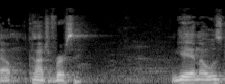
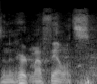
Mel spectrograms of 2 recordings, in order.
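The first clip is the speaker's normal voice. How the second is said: normal talking voice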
